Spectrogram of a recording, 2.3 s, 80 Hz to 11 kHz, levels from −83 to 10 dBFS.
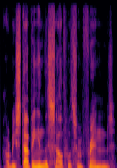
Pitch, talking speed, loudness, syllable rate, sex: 90 Hz, 230 wpm, -20 LUFS, 4.9 syllables/s, male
